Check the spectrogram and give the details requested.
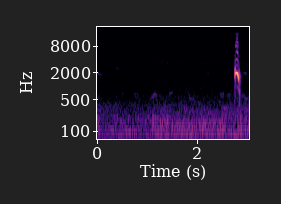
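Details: A female grey francolin gives a single sharp, high note near the end, after a stretch of faint low rumble; the call is used as a hunting lure.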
